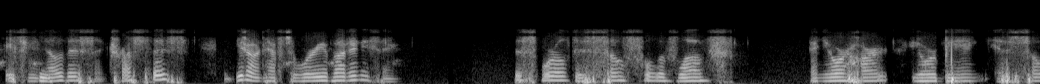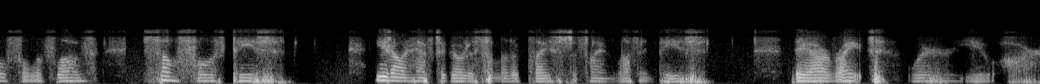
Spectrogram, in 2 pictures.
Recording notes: ACIM Daily Conference Call.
